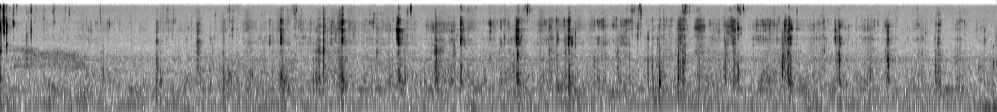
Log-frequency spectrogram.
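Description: A woman chews a mouthful of sushi roll close to the microphone, with wet mouth sounds and many small irregular clicks.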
